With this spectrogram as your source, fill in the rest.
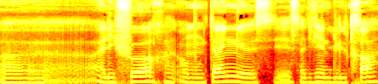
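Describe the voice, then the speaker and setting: Man with fairly high pitch. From France, Jura mountains. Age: 30s. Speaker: ultra-trail runner. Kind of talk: casual interview. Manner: hesitant, many repeated words.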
